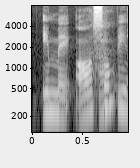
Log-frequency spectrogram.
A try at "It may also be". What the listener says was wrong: It. Watch the T.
